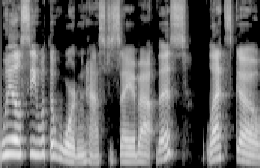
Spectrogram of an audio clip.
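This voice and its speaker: A woman's put-on character voice at a medium pitch, with very wide pitch swings. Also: moderate pace. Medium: read story. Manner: sarcastic, mocking.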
